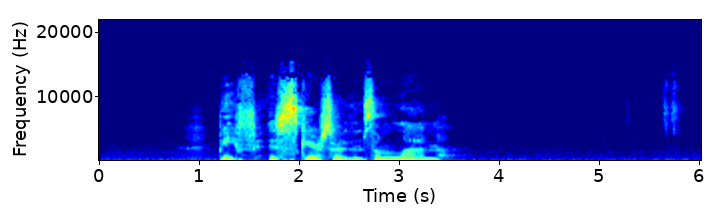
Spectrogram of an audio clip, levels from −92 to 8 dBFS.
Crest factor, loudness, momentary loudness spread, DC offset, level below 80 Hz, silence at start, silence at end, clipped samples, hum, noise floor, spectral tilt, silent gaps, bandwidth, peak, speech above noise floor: 26 dB; -30 LUFS; 19 LU; under 0.1%; -70 dBFS; 1.2 s; 2.6 s; under 0.1%; none; -78 dBFS; -2.5 dB/octave; none; 15.5 kHz; -10 dBFS; 45 dB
